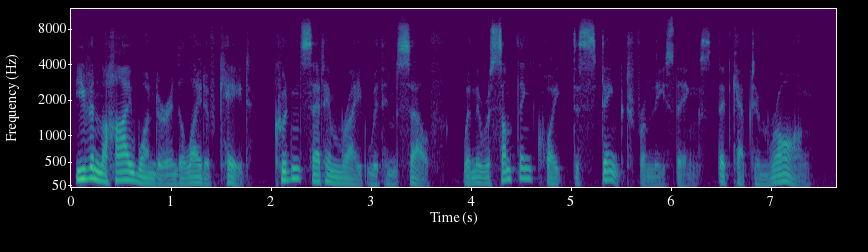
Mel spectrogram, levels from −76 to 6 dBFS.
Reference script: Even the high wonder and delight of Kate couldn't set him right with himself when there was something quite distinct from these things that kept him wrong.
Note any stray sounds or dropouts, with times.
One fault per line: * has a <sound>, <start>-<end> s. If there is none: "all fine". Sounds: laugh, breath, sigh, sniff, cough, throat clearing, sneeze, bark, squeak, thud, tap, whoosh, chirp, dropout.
all fine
